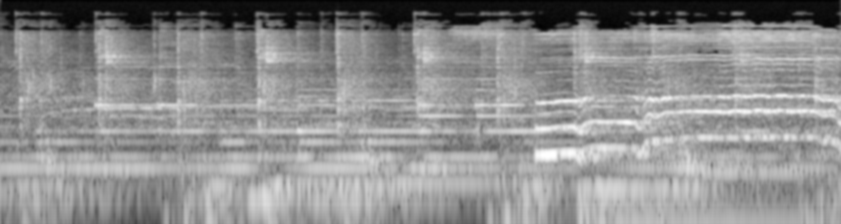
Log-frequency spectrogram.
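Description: Live band playing an amplified song intro, with held keyboard-like tones and sharp percussion hits. A woman's voice comes in singing the melody about four seconds in.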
